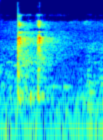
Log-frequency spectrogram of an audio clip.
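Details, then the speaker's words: Adult woman patient doing a nurse-guided deep-breathing and effective-cough exercise to collect sputum: two short, forceful voluntary cough bursts after deep breaths. "Baik. Sekali lagi ibu langsung batuk, ya."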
